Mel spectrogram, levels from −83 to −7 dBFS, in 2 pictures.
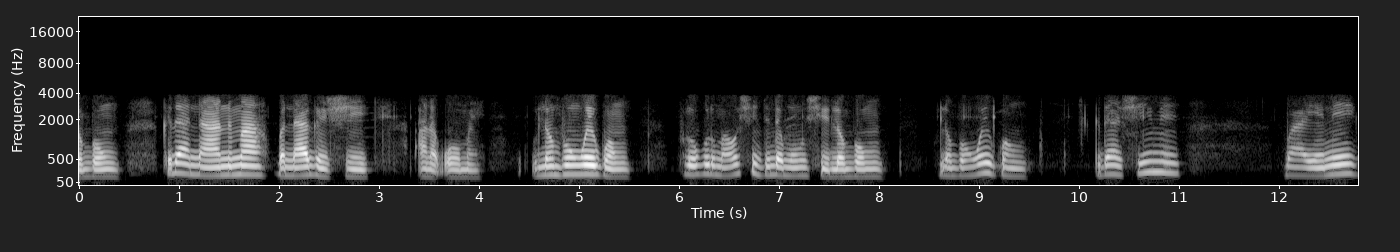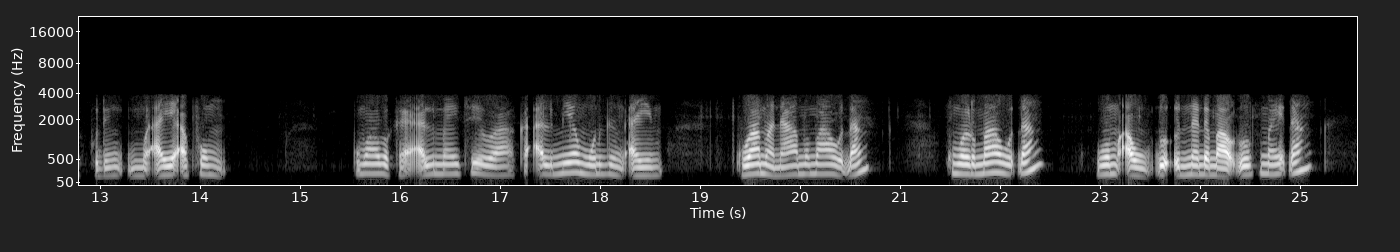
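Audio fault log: Nothing in this speech clip calls for a log entry, with the ordinary telephone-line sound of G.711 coding, limited to roughly 300 Hz to 3.5 kHz, being just how the line carries it.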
